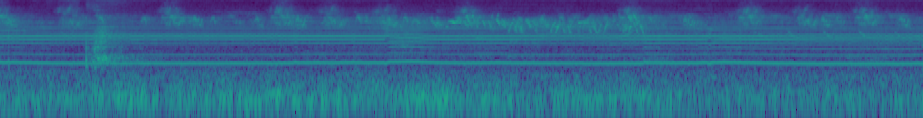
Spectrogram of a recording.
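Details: Bumblebees mating in a back yard: a steady, droning hum holds one even pitch throughout, rich in overtones, while faint high chirps flicker in the background.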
